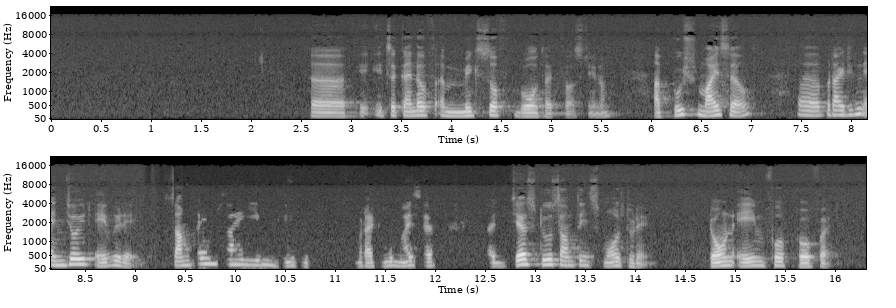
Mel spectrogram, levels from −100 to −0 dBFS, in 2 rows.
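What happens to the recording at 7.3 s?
Nothing goes wrong at 7.3 s; the speech there plays through intact, with no dropout, click or distortion to be heard.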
